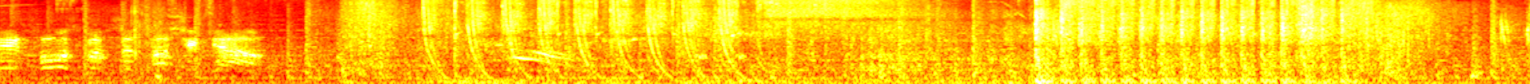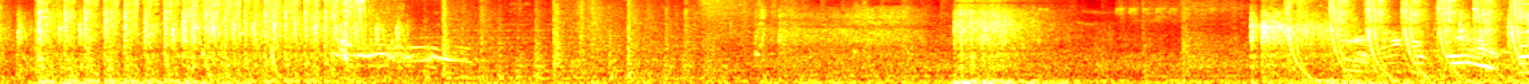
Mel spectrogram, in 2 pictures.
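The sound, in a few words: gunfire in the video game Elite Dangerous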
